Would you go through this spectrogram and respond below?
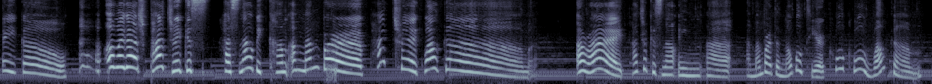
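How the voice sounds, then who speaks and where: A woman's voice: high voice, big pitch swings, slow. A woman hosting a casual livestream, reading and answering chat in an effusive, affectionate way with her viewers. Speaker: live stream host reading and answering chat. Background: music.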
